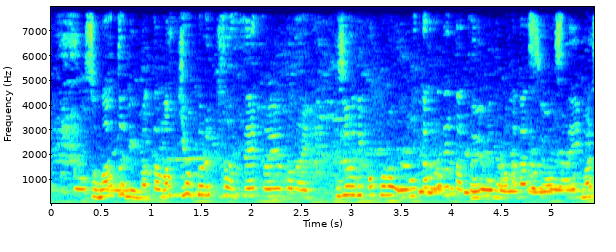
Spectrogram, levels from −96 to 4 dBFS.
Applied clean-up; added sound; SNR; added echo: classical method log-MMSE.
